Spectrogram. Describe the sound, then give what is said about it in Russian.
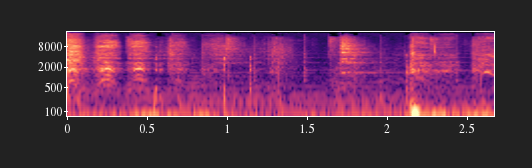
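Dishes clattering in a kitchen as a kettle is opened and tea is poured: a steady run of scraping and rubbing with several sharp clinks scattered through, one louder knock near the end, and no voices. “Гремит посуда, открывается чайник, наливается чаек.”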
